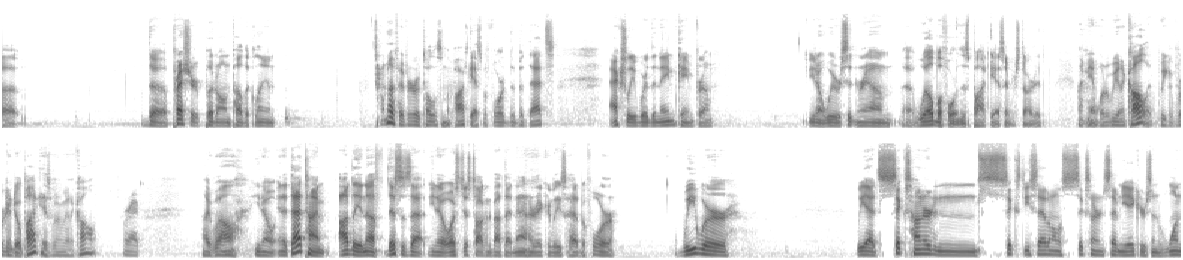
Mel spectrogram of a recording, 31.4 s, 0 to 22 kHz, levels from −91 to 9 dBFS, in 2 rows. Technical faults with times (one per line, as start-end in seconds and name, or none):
none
